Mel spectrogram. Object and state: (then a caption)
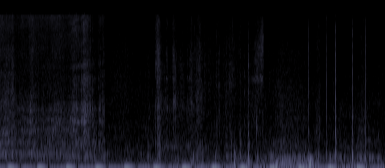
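Cloth-bound hardcover book cover. Long acrylic nails tap and scratch the blue cloth-covered board and endpaper inside the front cover of an open hardcover book lying on a table. Quiet, dry scratching strokes give way to soft, dull taps and sharp little clicks, about ten in a steady rhythm, each dying away almost at once.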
